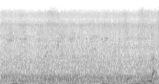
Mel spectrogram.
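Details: A short burst of the steady, even droning hum of many honey bees, recorded on a Khmer honey farm during the flowering season, with no other clear sounds.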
